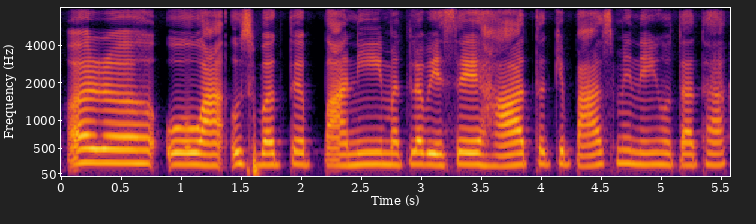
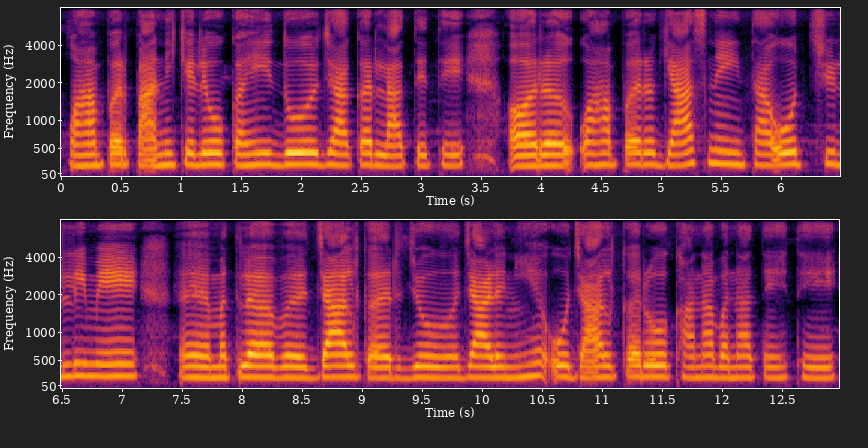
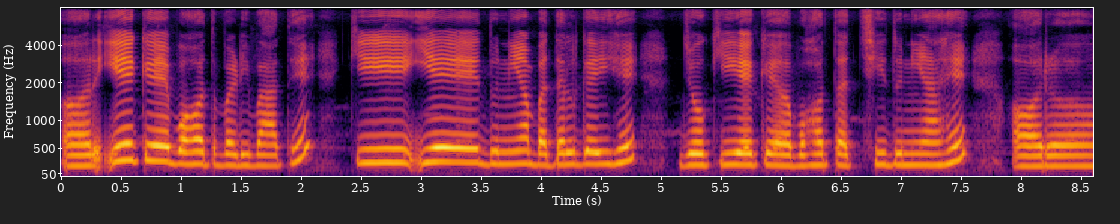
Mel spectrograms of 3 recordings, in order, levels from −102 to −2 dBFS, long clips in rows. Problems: none marked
